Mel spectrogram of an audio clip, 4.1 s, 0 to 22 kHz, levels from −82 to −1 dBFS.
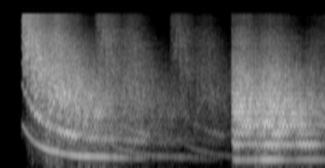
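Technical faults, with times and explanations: No technical faults can be heard; the signal carries the everyday sound as captured, with nothing added to or taken from it in transmission or handling.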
